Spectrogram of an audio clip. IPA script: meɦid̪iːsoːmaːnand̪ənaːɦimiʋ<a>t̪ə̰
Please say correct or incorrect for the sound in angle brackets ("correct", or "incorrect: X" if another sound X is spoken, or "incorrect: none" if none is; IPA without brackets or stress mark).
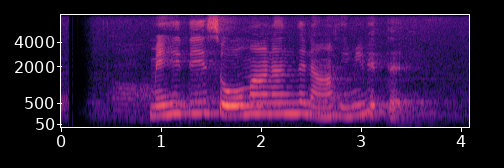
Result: incorrect: e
